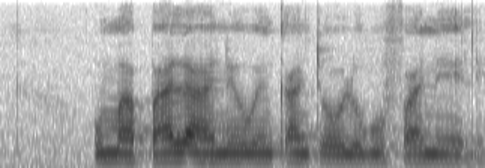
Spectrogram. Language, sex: Zulu, male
